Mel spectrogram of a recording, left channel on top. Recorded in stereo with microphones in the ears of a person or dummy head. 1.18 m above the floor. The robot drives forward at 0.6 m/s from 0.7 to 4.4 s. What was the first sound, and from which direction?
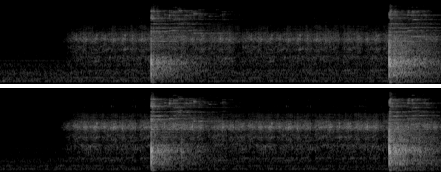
Breaking glass, 5° right (ahead or behind).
